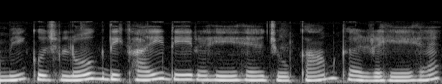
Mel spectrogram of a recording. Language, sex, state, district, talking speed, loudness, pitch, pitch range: Hindi, female, Assam, Kamrup Metropolitan, 165 wpm, -13 LUFS, 205 Hz, 195-225 Hz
